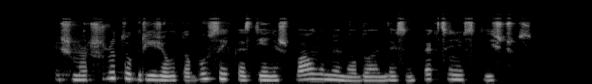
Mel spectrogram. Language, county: Lithuanian, Kaunas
